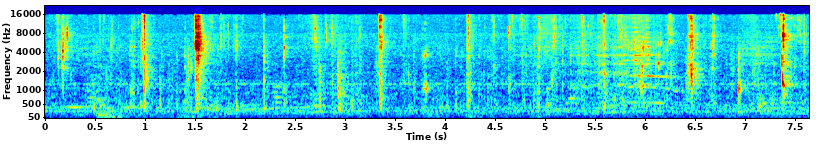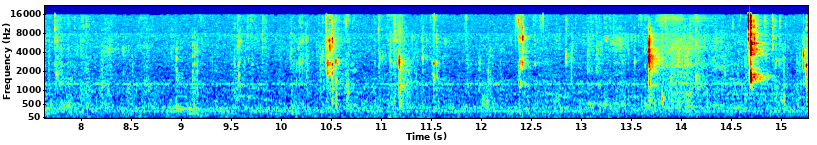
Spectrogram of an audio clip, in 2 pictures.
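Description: Close-up mouth sounds of a person chewing a mouthful of goat roti, with scattered wet clicks and smacks throughout; the sharpest smacks come near the end.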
